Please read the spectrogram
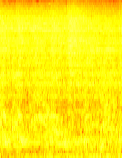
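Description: Metallic hardcore band playing live: distorted electric guitar, bass and drum kit at steady full volume.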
